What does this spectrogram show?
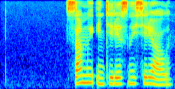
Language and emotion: Russian, neutral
